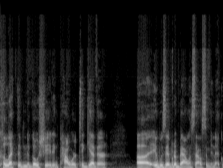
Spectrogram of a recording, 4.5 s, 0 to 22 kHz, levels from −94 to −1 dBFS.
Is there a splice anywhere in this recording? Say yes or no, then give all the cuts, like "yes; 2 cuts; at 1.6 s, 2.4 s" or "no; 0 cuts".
no; 0 cuts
